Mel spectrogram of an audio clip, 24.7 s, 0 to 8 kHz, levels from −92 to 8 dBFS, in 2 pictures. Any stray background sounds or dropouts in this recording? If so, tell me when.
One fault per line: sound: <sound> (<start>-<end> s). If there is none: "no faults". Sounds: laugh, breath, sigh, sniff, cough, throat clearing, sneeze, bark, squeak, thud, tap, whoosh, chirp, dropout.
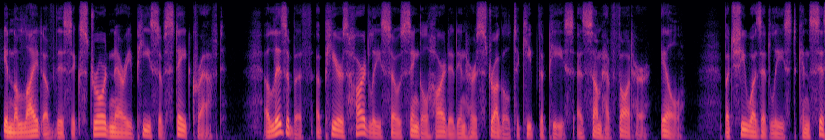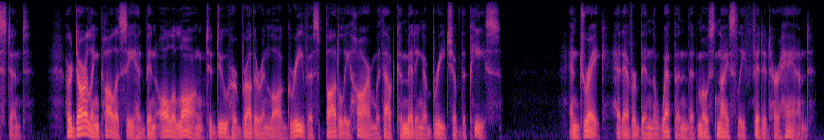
no faults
